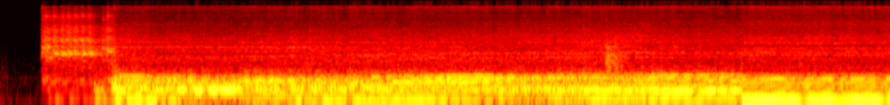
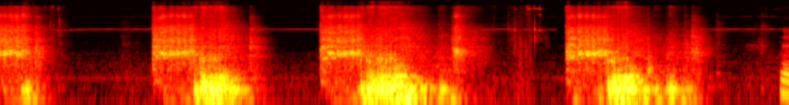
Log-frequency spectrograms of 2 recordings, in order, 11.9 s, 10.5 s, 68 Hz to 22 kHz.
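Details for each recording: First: 2005 Kawasaki ZX-6R inline-four that had been running on three cylinders after a trackday, test start after repair: cranks, catches quickly and idles evenly, with all four exhaust headers warming, so all cylinders are firing. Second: 2005 Kawasaki ZX-6R inline-four, ragged uneven start-and-run bursts, one cylinder not firing: lost power on track like a 3-cylinder, and that cylinder's exhaust stays cold while the others warm.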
